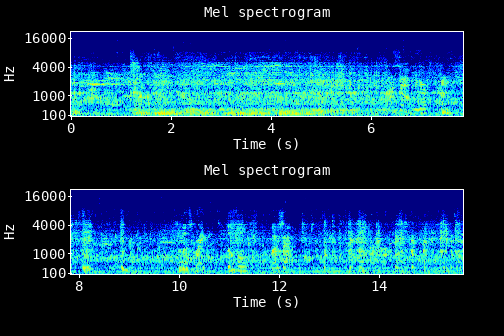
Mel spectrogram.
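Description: A television plays a show in the room.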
